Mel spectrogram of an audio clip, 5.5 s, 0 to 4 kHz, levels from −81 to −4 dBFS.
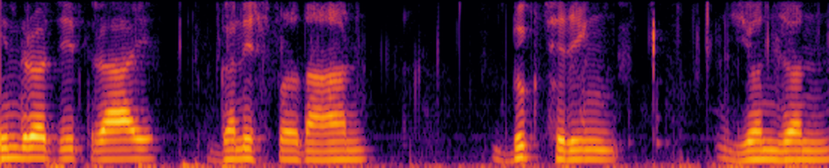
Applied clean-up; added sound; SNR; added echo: none; Cat; 16 dB; none.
